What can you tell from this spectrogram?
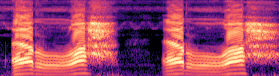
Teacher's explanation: Rah di sini ada huruf ha ha yang berharakat Sukun dan sifat ha itu yang paling mencolok adalah sifat hamasnya yaitu mengalir · sifat ha itu yang paling mencolok adalah sifat hamsnya, yaitu mengalirnya nafas ketika kita membacanya, ar-rah, ar-rah.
